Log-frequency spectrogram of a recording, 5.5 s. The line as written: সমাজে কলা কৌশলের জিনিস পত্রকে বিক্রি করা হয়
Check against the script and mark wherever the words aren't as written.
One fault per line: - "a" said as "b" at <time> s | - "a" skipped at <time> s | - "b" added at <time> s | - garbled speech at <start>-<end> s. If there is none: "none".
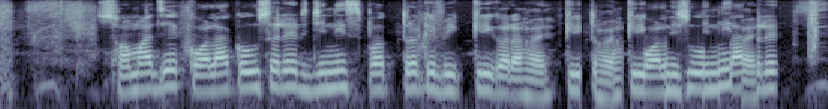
- garbled speech at 3.7-5.2 s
